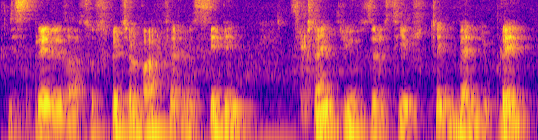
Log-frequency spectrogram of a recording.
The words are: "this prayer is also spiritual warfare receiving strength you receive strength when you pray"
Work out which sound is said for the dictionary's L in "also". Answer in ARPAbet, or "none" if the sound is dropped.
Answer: none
